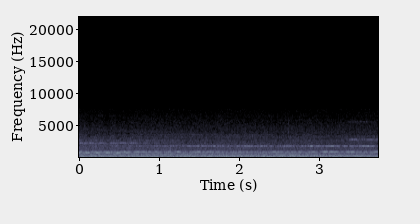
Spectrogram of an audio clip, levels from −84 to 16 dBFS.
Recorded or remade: recorded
